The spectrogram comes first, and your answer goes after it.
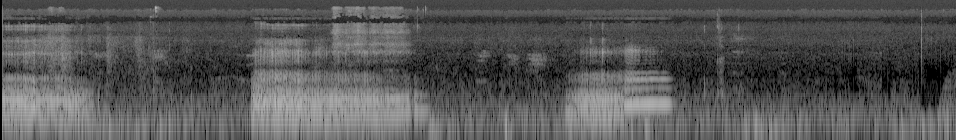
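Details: A Beagle Bloodhound mix puppy, lying with its head down, gives low, drawn-out growling barks in three bursts with quiet gaps, wanting to attack something outside.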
